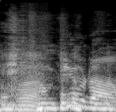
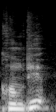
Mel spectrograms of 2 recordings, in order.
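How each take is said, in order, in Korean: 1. 미국식 억양으로 발음하고 있어요. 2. 코크니식 억양으로, T 발음을 생략해서 발음하고 있어요. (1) "미국 사람들은 컴퓨터 하지만" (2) "그쪽 사람들 T 발음 안 하니까 뭐라 하면 컴퓨터"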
